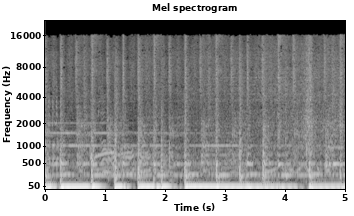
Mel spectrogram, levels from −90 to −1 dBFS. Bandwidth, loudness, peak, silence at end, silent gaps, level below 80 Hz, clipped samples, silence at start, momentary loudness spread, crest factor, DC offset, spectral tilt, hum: 17 kHz; -17 LUFS; 0 dBFS; 0 s; none; -14 dBFS; under 0.1%; 0 s; 3 LU; 14 dB; under 0.1%; -4 dB/octave; none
